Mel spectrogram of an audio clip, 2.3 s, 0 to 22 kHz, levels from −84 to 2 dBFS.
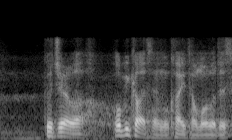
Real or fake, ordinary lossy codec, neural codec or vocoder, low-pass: fake; none; codec, 16 kHz in and 24 kHz out, 0.9 kbps, LongCat-Audio-Codec, four codebook decoder; 7.2 kHz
